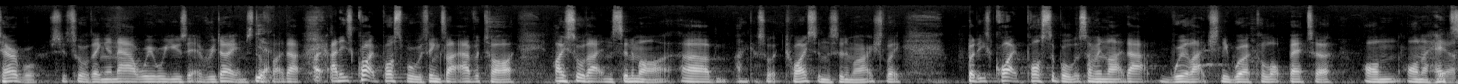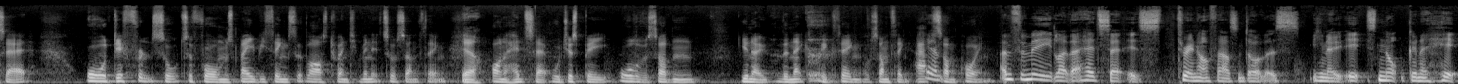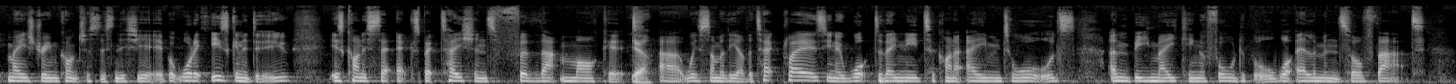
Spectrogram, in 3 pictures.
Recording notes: LIVE from The Last Thursday Club. Joined live at IAB HQ. Recorded in front of a live audience of 50 IAB members at The Last Thursday Club.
